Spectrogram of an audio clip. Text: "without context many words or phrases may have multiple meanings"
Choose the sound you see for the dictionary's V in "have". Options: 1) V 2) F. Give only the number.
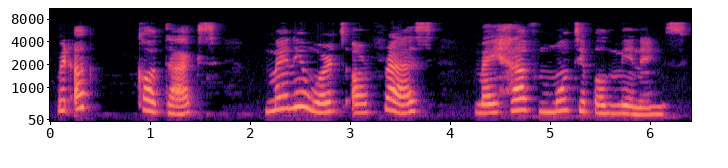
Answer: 1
